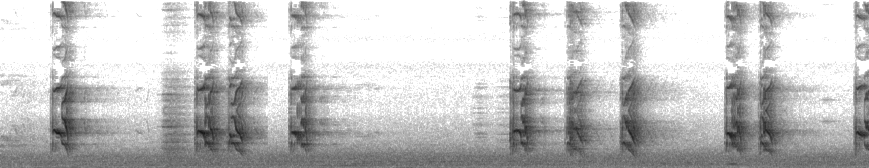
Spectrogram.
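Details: Wild rose-ringed parakeets giving harsh, screechy squawks, short bursts singly or in pairs spaced irregularly over several seconds, with quiet gaps between and a faint low hum in the background.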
